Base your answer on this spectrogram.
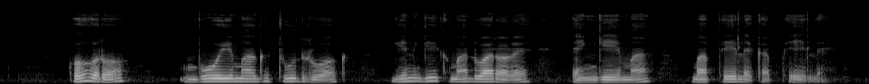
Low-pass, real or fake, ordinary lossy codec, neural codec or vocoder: none; real; none; none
